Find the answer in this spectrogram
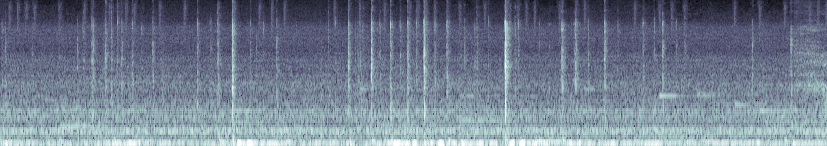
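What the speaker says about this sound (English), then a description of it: "If you hear me typing, I'm just typing to myself" Steady clicking of a computer keyboard, close and continuous, with irregular rapid keystrokes over a low background hum for the whole stretch.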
